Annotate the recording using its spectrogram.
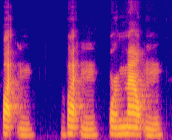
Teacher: for my glottal stop, I use that in words like button, or mountain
